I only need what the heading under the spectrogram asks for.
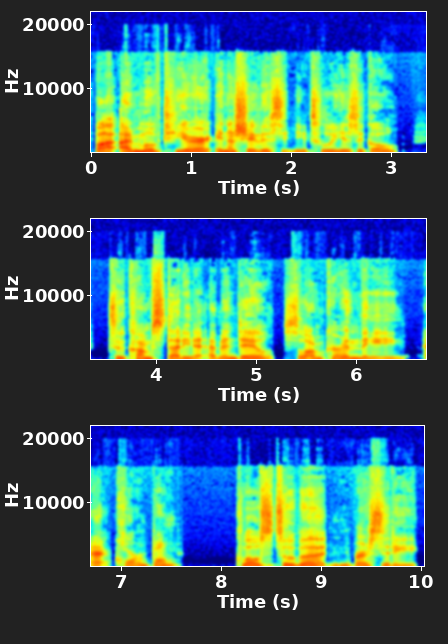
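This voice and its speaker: A woman's voice: a little high, steady tone, normal speed, no room sound, clean studio sound. A young woman from Samoa, a student guest on a podcast, speaking earnestly and reflectively about faith. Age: young adult. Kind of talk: podcast interview.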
